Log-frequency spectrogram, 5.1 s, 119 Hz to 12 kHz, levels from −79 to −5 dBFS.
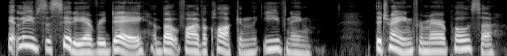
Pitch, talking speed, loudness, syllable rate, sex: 185 Hz, 190 wpm, -18 LUFS, 6.4 syllables/s, female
